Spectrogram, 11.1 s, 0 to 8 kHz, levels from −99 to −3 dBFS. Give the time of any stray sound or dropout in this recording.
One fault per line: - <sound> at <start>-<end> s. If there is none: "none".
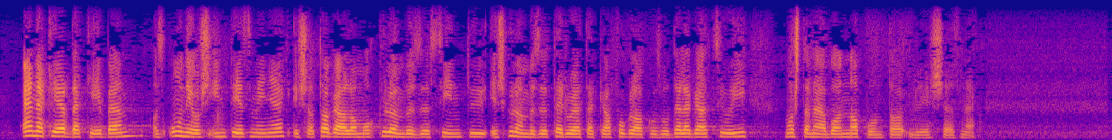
none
